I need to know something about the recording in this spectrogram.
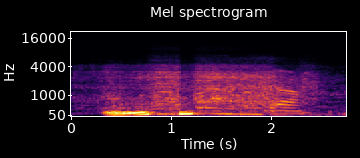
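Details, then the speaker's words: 2010 Toyota Camry that stalled on the highway and would not restart (P0335 crankshaft sensor malfunction), after repairing the wiring. Engine catches and revs up smoothly, then settles to steady, even firing with no stumble: fixed and running well. "So, the car is fixed, by the way. Yeah. So, the car is fixed now. It's running perfectly well."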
